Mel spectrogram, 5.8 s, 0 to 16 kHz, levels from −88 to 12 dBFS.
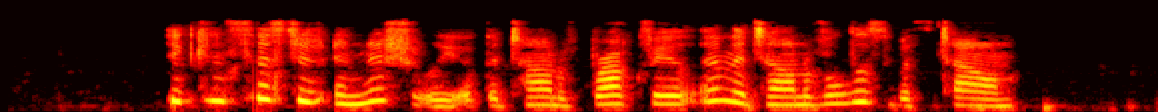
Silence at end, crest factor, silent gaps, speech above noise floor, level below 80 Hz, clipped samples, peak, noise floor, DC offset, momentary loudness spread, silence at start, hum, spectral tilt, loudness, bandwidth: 0.5 s; 18 dB; none; 50 dB; -62 dBFS; under 0.1%; -2 dBFS; -68 dBFS; under 0.1%; 7 LU; 0.85 s; none; -3 dB/octave; -19 LUFS; 8.2 kHz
